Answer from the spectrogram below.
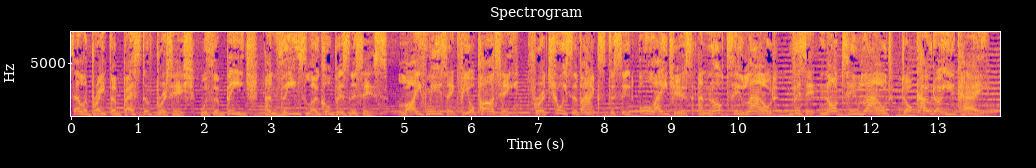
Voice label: Radio Advert; The Beach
